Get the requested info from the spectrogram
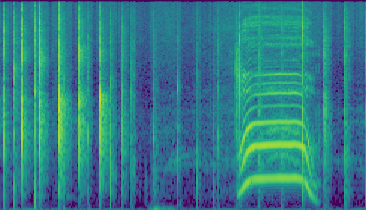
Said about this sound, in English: And I want to give a shout out to blue. Let's give a round of applause for blue.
